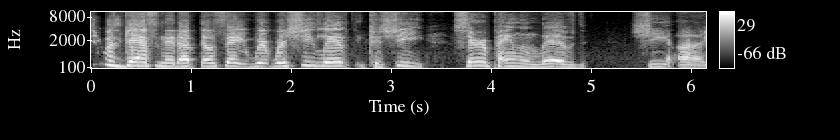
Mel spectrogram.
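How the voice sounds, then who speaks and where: The recording is very clean, with a silent background and a dry, close sound with no echo. A man speaks at a moderate pace in a high pitch with lively intonation. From Alaska, Anchorage. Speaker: battle rap commentator. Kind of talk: casual chat. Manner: animated.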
